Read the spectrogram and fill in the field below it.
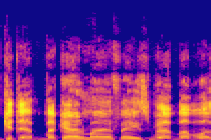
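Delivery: a retold furious wife, lightly voiced; mock angry wife. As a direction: throw the wife's hostility back. Wife cussing customer out, quoted.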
